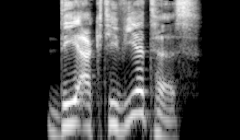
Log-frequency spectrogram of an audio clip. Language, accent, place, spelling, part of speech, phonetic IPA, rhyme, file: German, Germany, Berlin, deaktiviertes, adjective, [deʔaktiˈviːɐ̯təs], -iːɐ̯təs, De-deaktiviertes.ogg
- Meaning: strong/mixed nominative/accusative neuter singular of deaktiviert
